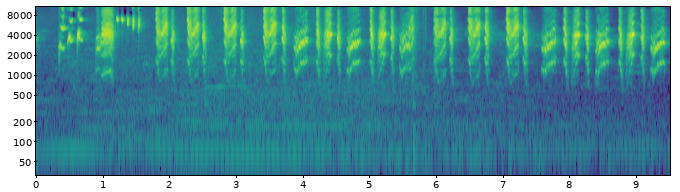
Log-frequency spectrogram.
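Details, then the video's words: Long-tailed shrike, a lure recording to draw out singing, with a full varied repertoire: a loud run of short harsh notes and buzzy chatters repeated in quick bursts with brief gaps, all high-pitched, over a faint low hum. "burung cendet gacor FULL ISIAN pancingan Cendet AGAR BUNYI Cendet Bongkar Materi"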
